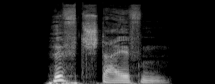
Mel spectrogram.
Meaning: inflection of hüftsteif: 1. strong genitive masculine/neuter singular 2. weak/mixed genitive/dative all-gender singular 3. strong/weak/mixed accusative masculine singular 4. strong dative plural
- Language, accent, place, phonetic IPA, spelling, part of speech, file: German, Germany, Berlin, [ˈhʏftˌʃtaɪ̯fn̩], hüftsteifen, adjective, De-hüftsteifen.ogg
